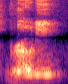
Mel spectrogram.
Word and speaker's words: Brode: If you see it written, it's often mispronounced. If you hear it, you'll often misspell it. It's Brody, Brode.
